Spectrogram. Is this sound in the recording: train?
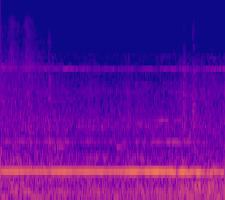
yes

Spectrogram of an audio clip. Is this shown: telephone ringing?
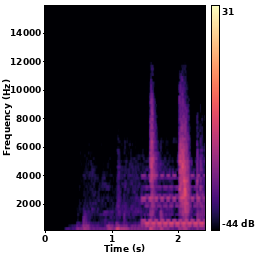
yes

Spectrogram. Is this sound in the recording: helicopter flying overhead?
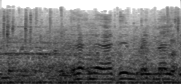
no

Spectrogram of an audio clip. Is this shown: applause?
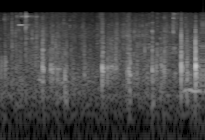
no

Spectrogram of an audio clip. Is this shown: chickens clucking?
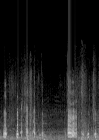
yes

